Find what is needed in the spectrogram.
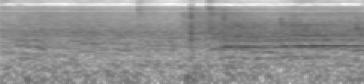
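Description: Ice hockey play: a few sharp knocks of sticks and puck, the loudest a little past a second in, followed by people shouting.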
